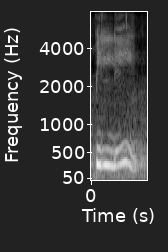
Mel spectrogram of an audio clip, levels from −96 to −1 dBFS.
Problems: none marked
